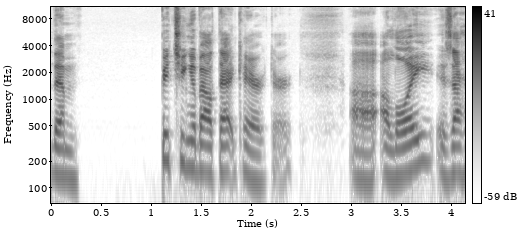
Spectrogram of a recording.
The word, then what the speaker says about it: Aloy: It's pronounced Aloy.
